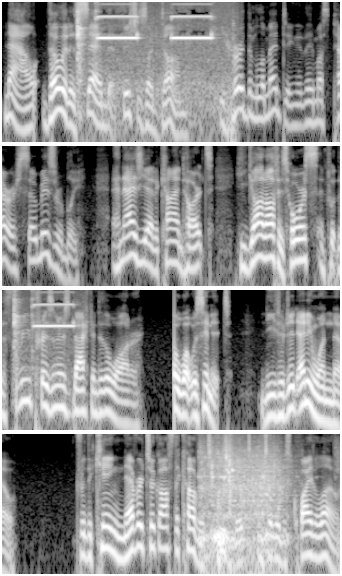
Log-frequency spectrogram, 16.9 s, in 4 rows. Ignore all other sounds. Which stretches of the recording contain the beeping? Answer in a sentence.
You can hear the beeping from 0.9 to 3.0 s and from 8.6 to 9.4 s.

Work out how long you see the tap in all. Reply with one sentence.
The tap can be heard for 2 seconds in total.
